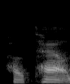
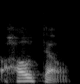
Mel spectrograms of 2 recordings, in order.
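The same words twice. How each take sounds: First: Hotel with the weight on TEL; American hotel, TEL stressed; stress on second syllable. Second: Hotel with the weight on HO; HO-tel, front syllable stressed; stress on first syllable. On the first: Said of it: "So we say hotel". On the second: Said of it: "I think that's maybe British". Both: Shown as a demonstration.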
